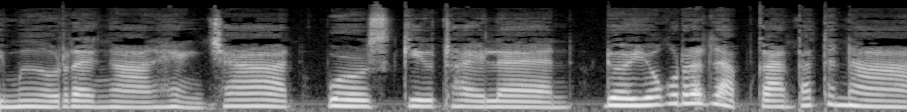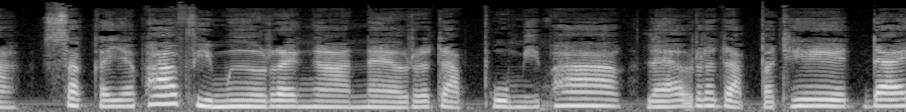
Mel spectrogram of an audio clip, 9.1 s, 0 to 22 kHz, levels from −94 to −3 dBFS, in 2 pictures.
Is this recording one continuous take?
yes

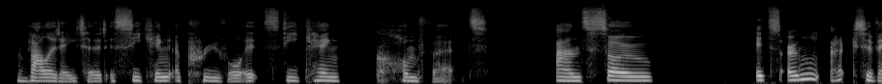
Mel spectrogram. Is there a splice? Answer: no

